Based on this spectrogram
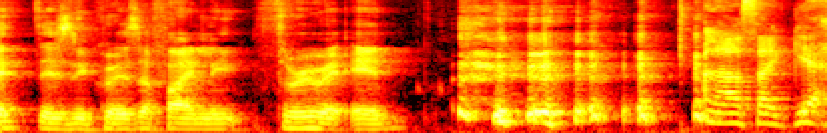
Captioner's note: laughter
